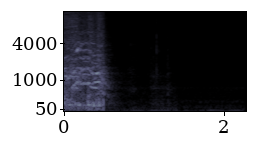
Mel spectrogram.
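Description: A voice finishing a spoken word during the first half second, then near silence.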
